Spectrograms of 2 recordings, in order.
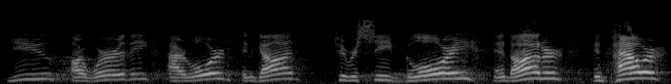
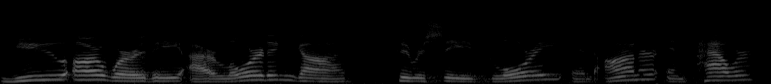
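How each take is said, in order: First: It is said more loudly. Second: It is said quietly, in a low tone.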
